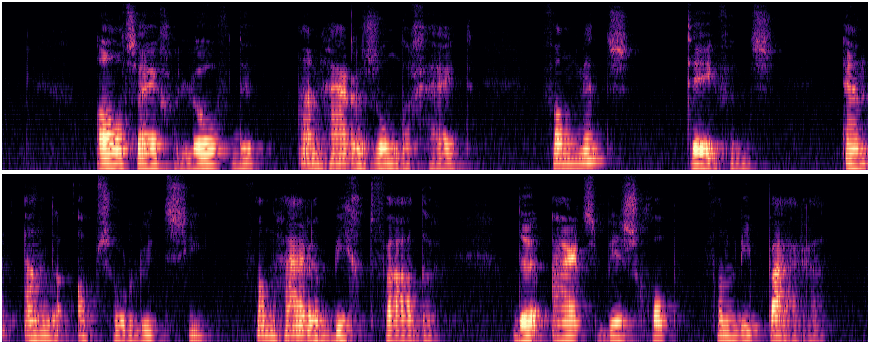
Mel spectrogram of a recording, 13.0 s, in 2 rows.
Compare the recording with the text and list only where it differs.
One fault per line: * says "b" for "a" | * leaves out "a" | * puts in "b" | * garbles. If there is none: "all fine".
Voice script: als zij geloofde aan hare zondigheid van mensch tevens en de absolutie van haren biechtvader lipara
* puts in "aan"
* puts in "den aartsbisschop van"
